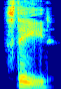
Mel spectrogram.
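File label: "steed", Australian English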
